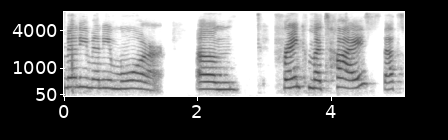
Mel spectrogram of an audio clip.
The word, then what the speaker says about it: Matheis: many more um Frank matais that's matais uh our friend Frank is from Germany and it's pronounced matais which I just learned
